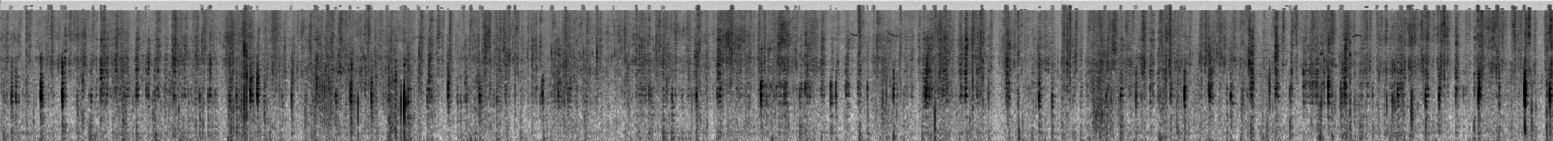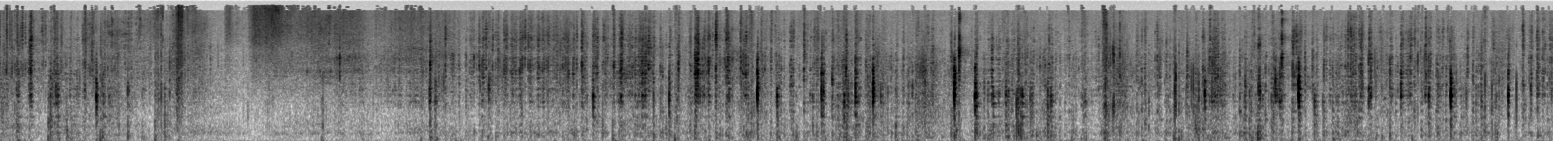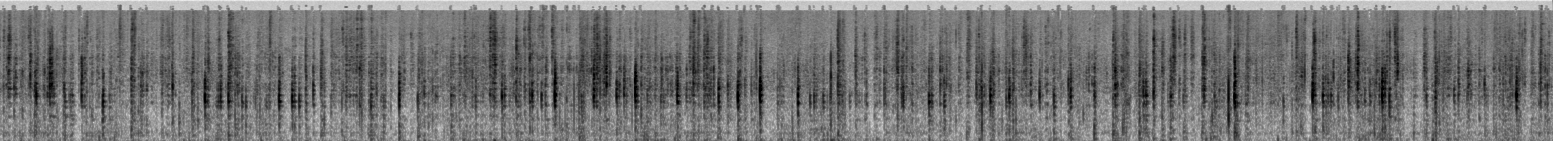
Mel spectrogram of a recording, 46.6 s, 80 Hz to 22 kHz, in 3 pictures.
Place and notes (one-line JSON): {"title": "extantions, Lovrenška jezera, Slovenia - two branches", "date": "2012-10-21 14:39:00", "description": "a walk with expanded arms - two branches, downwards on a rocky pathway through forest", "latitude": "46.47", "longitude": "15.32", "altitude": "1461", "timezone": "Europe/Ljubljana"}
